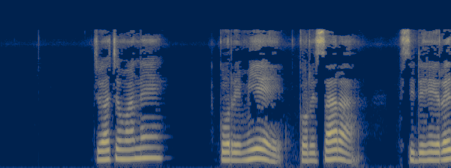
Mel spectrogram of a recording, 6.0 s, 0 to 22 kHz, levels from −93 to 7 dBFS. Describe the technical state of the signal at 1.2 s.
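MP3 compression damage is present at 1.2 s and runs through the whole clip. The speech has nothing above 10.6 kHz, and it has a clearly audible watery, swirling quality. This is likely lossy MP3 encoding at a low bitrate, around 40 kbps. Starved of bits, the encoder cut the treble at a fixed point and dropped weak frequency lines, which flicker on and off between frames, smearing consonant edges and leaving a metallic shimmer on sibilants.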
